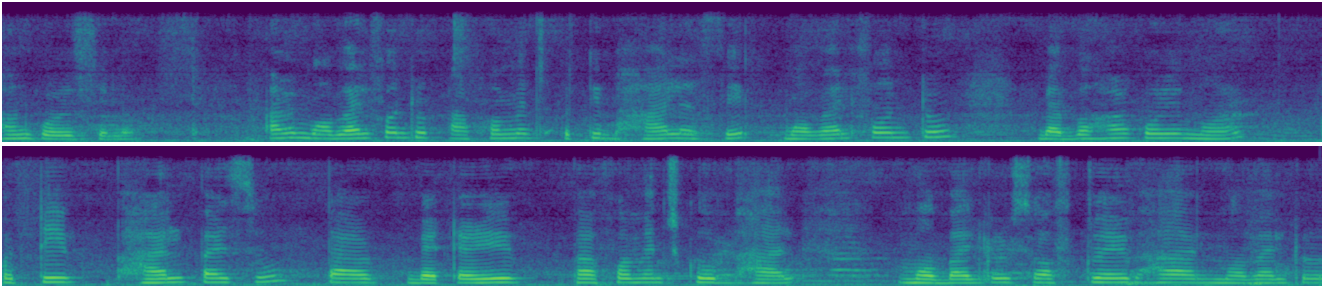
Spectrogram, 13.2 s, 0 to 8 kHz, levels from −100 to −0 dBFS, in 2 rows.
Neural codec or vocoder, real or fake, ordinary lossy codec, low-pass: codec, 44.1 kHz, 7.8 kbps, DAC; fake; none; 7.2 kHz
